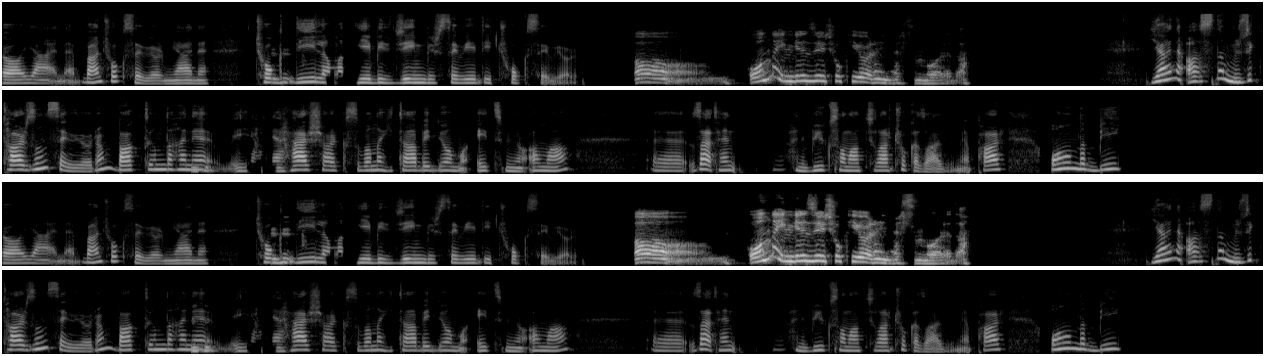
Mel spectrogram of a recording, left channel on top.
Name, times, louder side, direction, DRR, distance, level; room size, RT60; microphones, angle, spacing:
voice 1, 0.0-2.1 2.5-5.7 11.1-11.2 11.5-18.3 19.1-19.9 20.3-23.8, left 3 dB, 20° left, 0.5 m, -31 dB
voice 2, 6.3-9.7 14.5-14.7, right 7 dB, 75° right, 0.5 m, -24 dB
head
